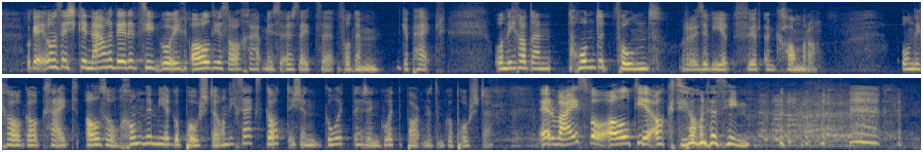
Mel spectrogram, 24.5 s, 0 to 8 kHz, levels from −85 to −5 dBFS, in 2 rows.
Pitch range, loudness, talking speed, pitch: 210-270 Hz, -21 LUFS, 145 wpm, 235 Hz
